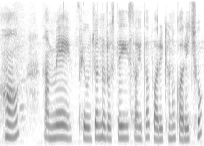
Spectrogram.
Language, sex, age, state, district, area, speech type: Odia, female, 18-30, Odisha, Kendrapara, urban, spontaneous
